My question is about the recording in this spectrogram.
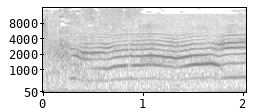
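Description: A faint, drawn-out, high-pitched wavering cry lasting about a second and a half, coming from the anime episode playing in the background.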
